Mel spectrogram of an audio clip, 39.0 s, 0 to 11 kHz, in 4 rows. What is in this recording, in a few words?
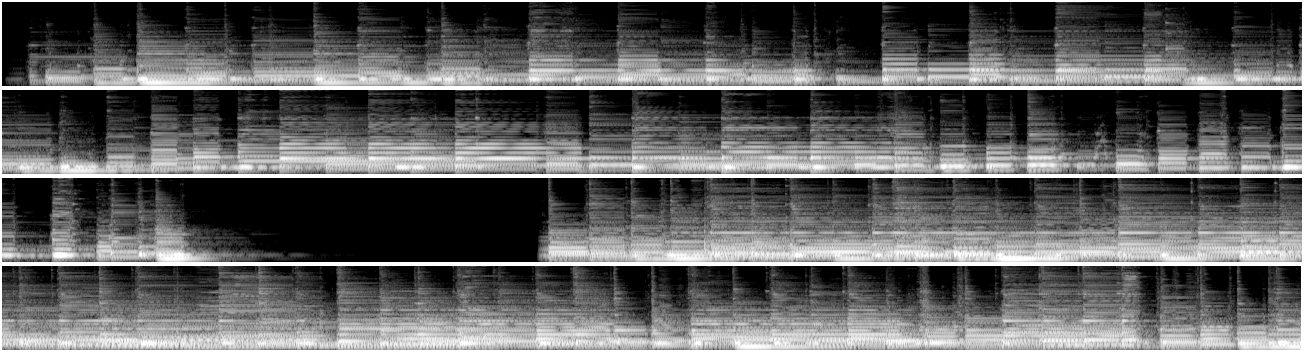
12 str, guitars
